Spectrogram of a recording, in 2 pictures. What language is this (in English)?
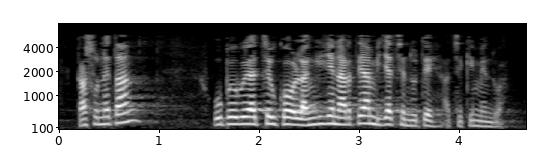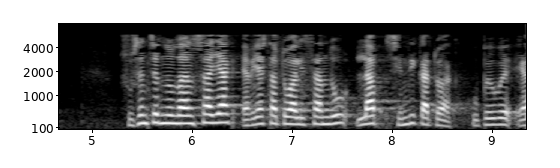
Basque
